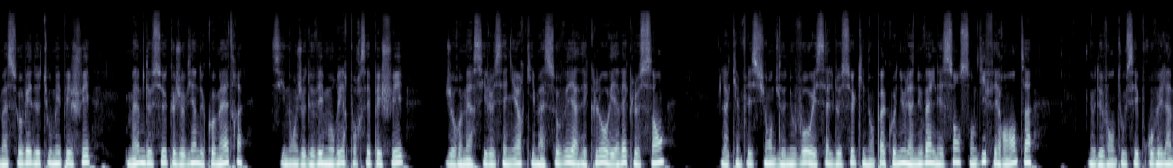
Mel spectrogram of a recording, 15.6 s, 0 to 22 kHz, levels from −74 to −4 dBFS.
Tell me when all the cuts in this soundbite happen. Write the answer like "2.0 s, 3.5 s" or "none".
10.4 s

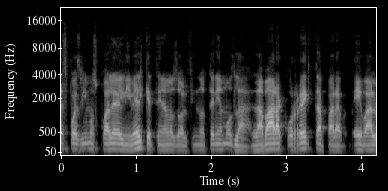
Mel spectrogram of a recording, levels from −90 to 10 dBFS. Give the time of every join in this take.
none

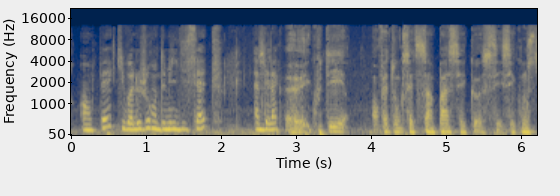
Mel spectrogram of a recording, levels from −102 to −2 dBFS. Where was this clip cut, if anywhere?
2.8 s

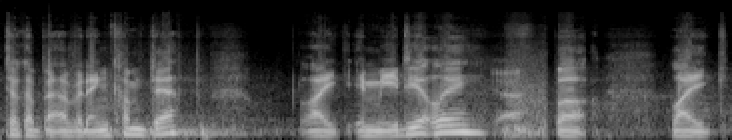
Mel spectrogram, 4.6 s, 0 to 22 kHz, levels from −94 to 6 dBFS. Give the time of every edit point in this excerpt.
3.4 s

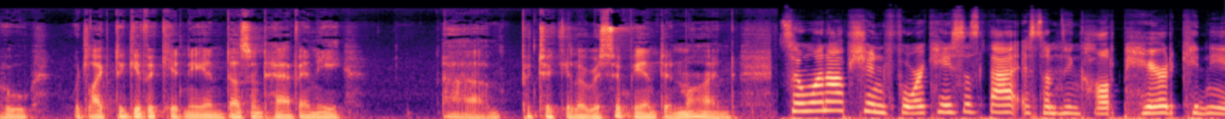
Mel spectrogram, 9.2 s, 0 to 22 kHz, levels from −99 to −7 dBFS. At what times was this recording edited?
5.8 s, 7.3 s

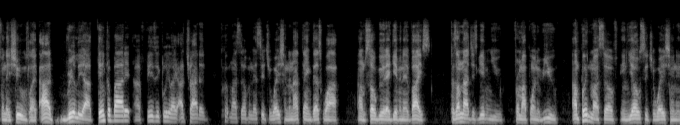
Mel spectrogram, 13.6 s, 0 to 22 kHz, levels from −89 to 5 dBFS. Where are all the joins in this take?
none

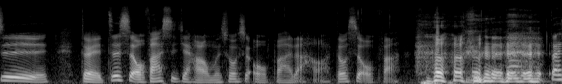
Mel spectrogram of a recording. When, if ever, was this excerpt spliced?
none

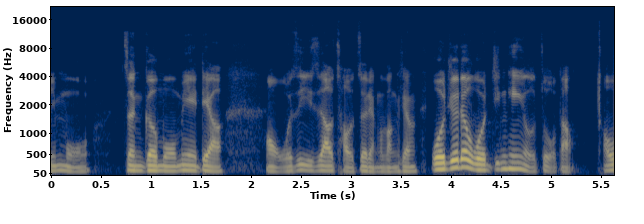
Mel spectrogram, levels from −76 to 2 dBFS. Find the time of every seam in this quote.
2.2 s, 3.7 s

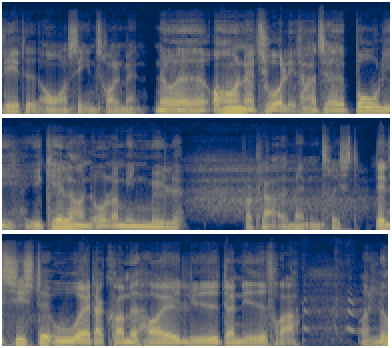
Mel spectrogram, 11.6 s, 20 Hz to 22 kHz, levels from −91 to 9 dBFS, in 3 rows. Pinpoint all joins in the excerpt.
1.5 s, 7.5 s

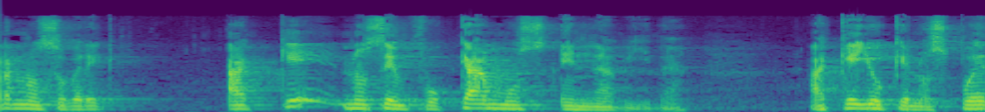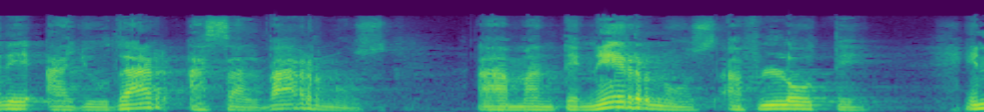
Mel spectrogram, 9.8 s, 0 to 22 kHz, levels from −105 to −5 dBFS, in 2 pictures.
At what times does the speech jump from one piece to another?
none

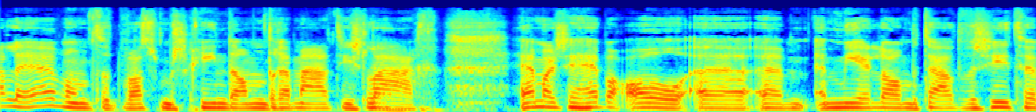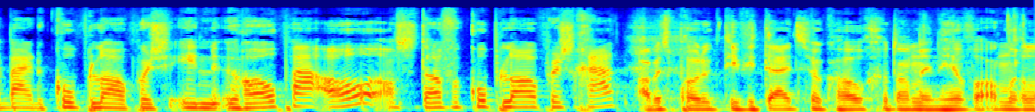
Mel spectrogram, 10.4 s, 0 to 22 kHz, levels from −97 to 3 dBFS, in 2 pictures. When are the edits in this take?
none

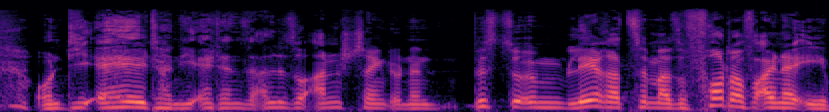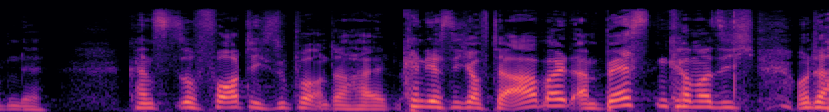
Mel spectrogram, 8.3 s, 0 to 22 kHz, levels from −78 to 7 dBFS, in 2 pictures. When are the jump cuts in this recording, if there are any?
6.1 s

